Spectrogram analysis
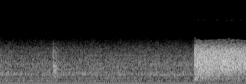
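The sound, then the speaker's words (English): A steady truck engine rumble runs until a single loud elephant gun shot cracks out near the end, fired from the truck at a pursuing vehicle's tire, its sharp blast giving way to a sustained roar of noise. “Oh, that was some shot.”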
